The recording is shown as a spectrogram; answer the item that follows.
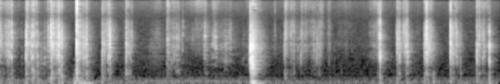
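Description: Tarot cards handled and shuffled by hand, a run of quick, irregular card clicks and flicks, with one louder snap about three seconds in; a card is drawn and laid on the table.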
